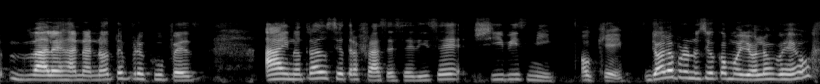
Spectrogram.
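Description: A woman's voice: fairly high pitch, a bit bright. A woman teaching Spanish on a casual livestream, reading viewers' comments aloud, laughing often and trying out foreign words with hesitation.

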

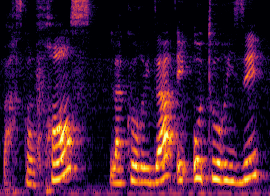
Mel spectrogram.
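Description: A young woman teaching French on a live stream, speaking slowly and clearly, explaining words with simpler synonyms and answering viewers' chat. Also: on the high side, expressive. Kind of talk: live-streamed language lesson, reading chat.

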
